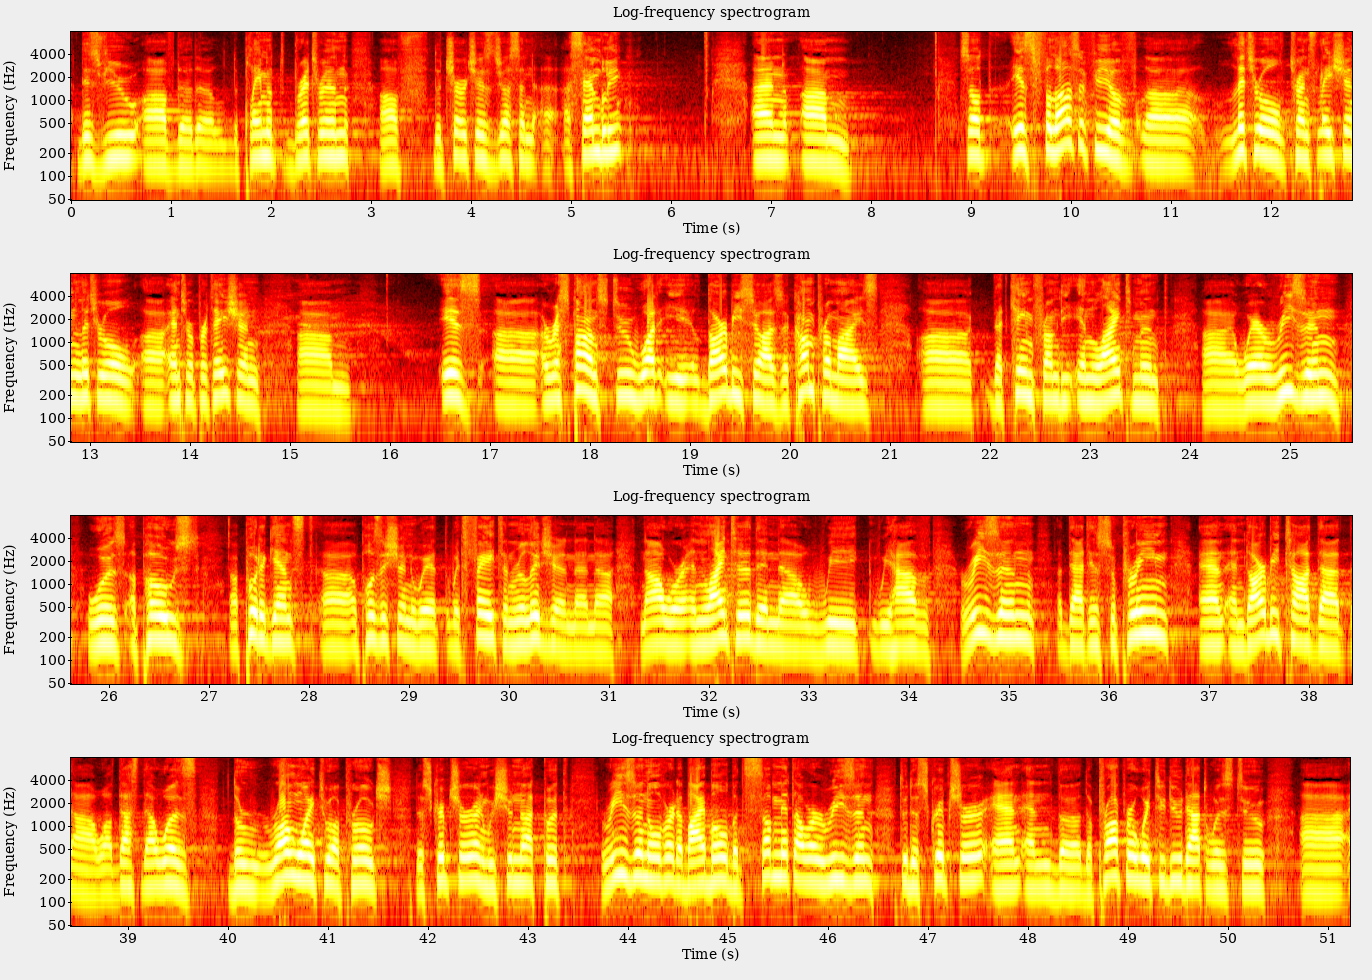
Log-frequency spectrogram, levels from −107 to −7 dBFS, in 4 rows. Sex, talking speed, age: male, 140 wpm, 30-49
